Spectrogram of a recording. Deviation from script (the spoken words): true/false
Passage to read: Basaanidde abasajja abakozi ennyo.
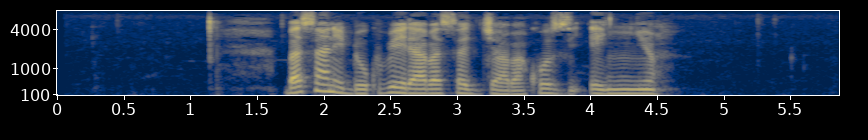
true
